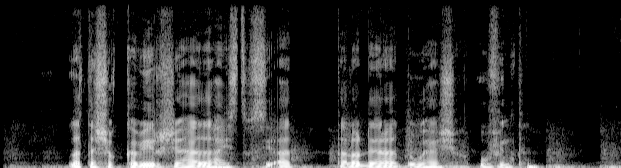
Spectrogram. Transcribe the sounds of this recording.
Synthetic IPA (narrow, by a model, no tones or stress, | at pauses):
lɐt̪ʰɐʃɔkʰɐβiːrʃɐhaːðɐɦɛjst̪ʰɔ̥sɪ̰ʔaːd̪̚ʰ | ɐlɔɖɛːɾaːd̪ʊɣʊhɛʃɔbuːfɪnt̪ʰɐ̥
